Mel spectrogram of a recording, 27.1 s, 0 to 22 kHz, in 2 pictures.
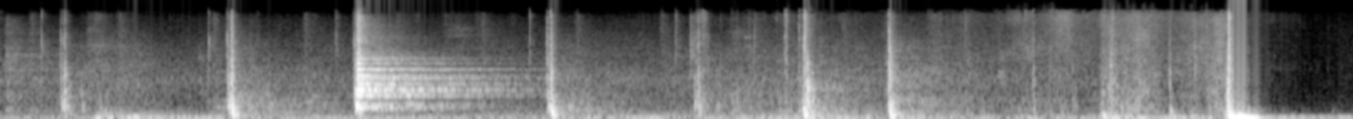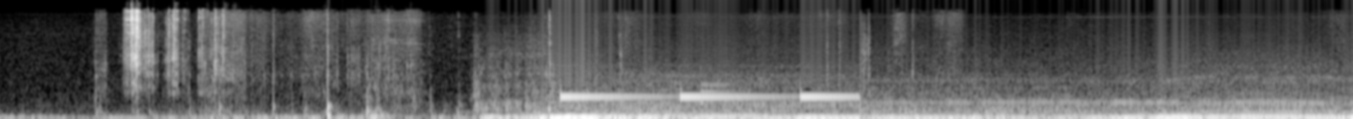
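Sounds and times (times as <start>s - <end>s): rustling: 14.4s - 17.9s
car keys jangling: 14.7s - 16.1s
car engine starting and idling: 18.0s - 27.0s
car door shutting: 18.6s - 22.2s
thin steady tone: 19.2s - 22.2s.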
